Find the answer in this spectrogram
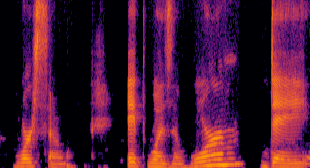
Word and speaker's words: Warsaw: If you know that city, если вам знаком этот город, мы говорим его Warsaw. Warsaw.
